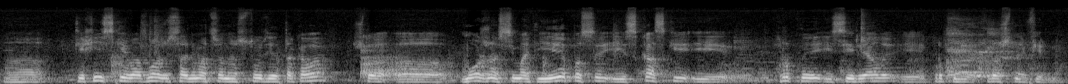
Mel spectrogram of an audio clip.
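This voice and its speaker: A man's voice: mid-range voice, a crowd in the background, rough recording. Older man addressing press in busy room. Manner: measured, hesitant pauses. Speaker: official speaking to press. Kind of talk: formal press remarks. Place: bright indoor room, press gathering. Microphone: cluster of press microphones. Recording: busy room with people behind.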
